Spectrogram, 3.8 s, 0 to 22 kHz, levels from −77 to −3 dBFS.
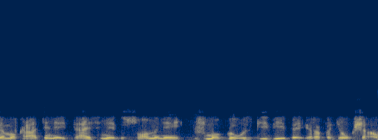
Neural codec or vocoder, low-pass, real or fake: vocoder, 44.1 kHz, 128 mel bands every 256 samples, BigVGAN v2; 7.2 kHz; fake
